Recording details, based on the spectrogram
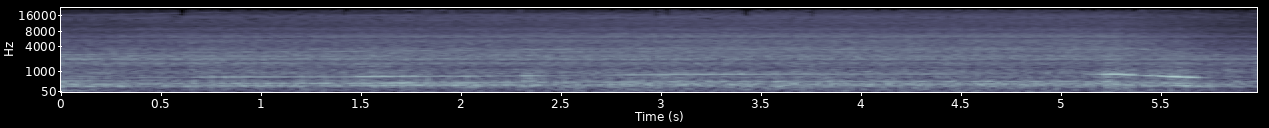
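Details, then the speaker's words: Multi-purpose blender (unit no. 2) with "not running" complaint, plugged in directly with safety switch closed; steady, even motor whir, constant pitch, no rattles or labouring; runs normally, fault suspected in jar assembly fitting. "À thế là con này chạy bình thường mà"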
